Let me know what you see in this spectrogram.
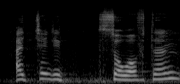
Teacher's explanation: she said often with a T, and it's perfectly fine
